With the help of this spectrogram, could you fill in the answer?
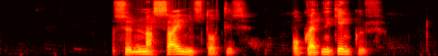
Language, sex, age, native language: Icelandic, male, 30-39, Icelandic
